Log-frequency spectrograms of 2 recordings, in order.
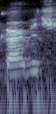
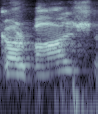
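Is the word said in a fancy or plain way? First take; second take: plain; fancy. First: It is said with a plain English ending. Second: It is said with a fancy, French-sounding ending. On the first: This is the ordinary way of saying it. "instead of garbage" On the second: This is the sophisticated way of saying it. "What do you say, garbage instead of"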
